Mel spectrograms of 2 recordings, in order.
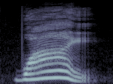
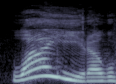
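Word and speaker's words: ไหว้: 인사법 Y라고 발음을 했습니다. 네, 이성으로 발음을 한 거고요. 올라갔다가 내려가는 의미죠.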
